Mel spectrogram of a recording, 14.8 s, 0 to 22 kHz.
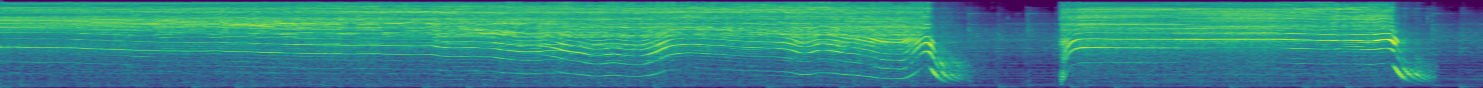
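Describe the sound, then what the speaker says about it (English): A cutoff wheel slicing through the heat shield band on a 2018-2020 Mustang GT exhaust, a loud continuous whine that bends in pitch as the cut loads up, then spins down twice in brief pauses. "we're going to start by cutting off the band that holds on this heat shield on the bottom"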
